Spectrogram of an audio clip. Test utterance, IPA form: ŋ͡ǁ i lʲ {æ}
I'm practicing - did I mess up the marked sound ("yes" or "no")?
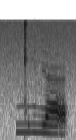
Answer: no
